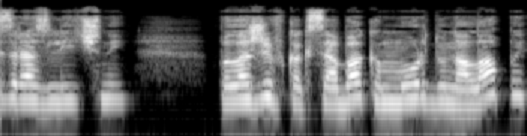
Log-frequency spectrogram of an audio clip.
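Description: The reading aloud is plain, with intonation that changes only a little.

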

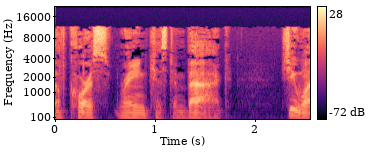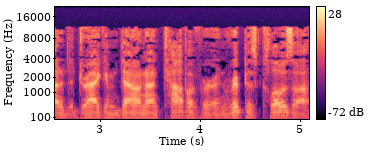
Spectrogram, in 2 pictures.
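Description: The speaker uses an unforced reading voice with ordinary pitch variation. The background is quiet.

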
